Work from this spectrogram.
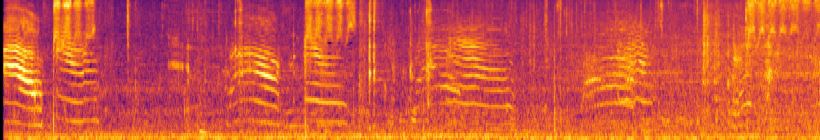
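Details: Stray kitten following a man outdoors, asking for help and food: a series of high, arched meows, some wavering, repeated every second or two over a low steady hum.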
